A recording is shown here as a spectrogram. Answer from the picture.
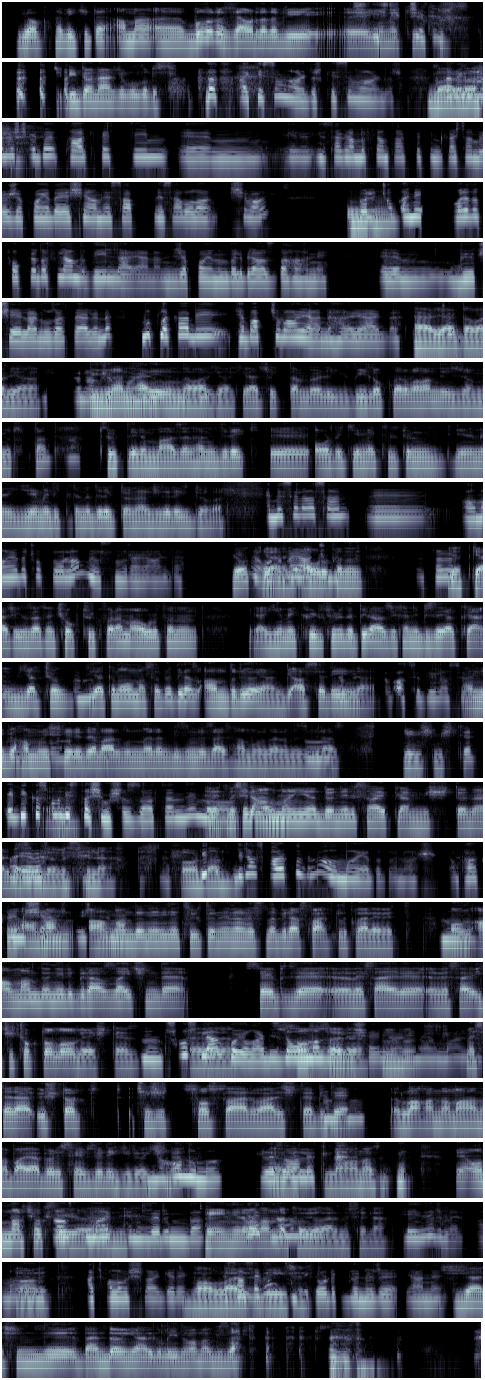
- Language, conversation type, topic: Turkish, unstructured, En sevdiğin hobi nedir ve onu neden seviyorsun?
- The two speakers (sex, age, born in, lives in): female, 40-44, Turkey, United States; male, 18-19, Turkey, Germany
- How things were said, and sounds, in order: laughing while speaking: "Yiyecek bir şey bulursun"; laughing while speaking: "kültürü"; chuckle; giggle; chuckle; other background noise; unintelligible speech; in English: "vlog'lar"; laughing while speaking: "diyor, mesela"; other noise; tapping; chuckle; giggle; unintelligible speech; chuckle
